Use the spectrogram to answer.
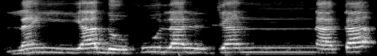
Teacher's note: यद दाल पर कलकला करेंगे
